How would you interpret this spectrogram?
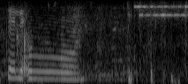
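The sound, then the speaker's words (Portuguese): A telephone rings with a steady, buzzy tone lasting about a second, followed by a thin, high electronic tone. Faint bits of voice and movement come through in the background. “Tá tocando o telefone aqui, eu não consegui te ouvir.”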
